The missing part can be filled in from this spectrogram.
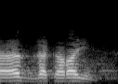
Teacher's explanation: إبدال الهمزة الثانية حرف مد من جنس حركة ما قبلها، وطبعا قبلها مفتوح فتبدلها ألفا الذكرين، ولأن الحرف الذي بعدها مشدد، ها، فيصبح من قبيل المد اللازم، يصبح من قبيل المد اللازم. · Term: الإبدال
